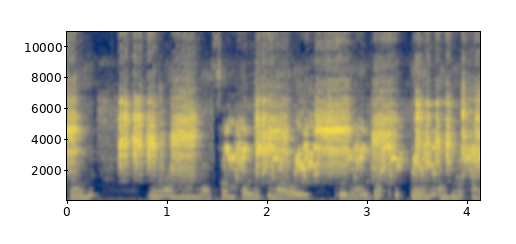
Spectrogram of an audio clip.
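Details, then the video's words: Lure recording of migrating starlings, white-headed kind, used for trapping: coarse screeching squawks alternate with looping, twangy nasal notes in fast irregular series, with brief pauses between bursts. "Tiếng Sáo Đá Di Cư - Sáo Đầu Trắng"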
